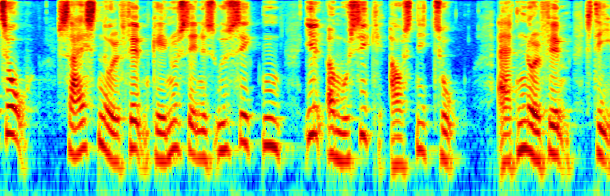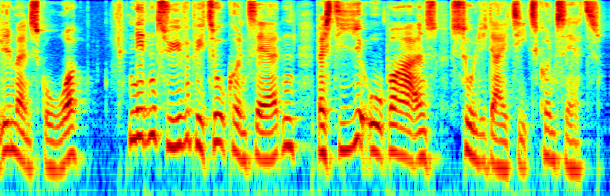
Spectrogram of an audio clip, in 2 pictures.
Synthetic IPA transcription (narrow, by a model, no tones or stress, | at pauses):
t͡sʰo̝̰ː | sɑ̈ɪsd̥n̩ɔ̽lfem̰ɡ̥enusen̰əsuðˠse̝ɡ̥̚d̥n̩ʔil̰ɒ̽musiɡ̥ʔɑ̈ʊsnid̥̚t͡sʰo̝̰ː | ʔæd̥n̩nɔ̽lfem̰sd̥e̝̰ːl̩mæn̰sɡ̥oːɐ | ne̝d̥n̩t͡sʰyːʋəpʰe̝̰ːt͡sʰo̝̰ːkʰɔ̽nsæɐd̥n̩b̥æsd̥iːəʔo̝b̥əʁɑ̈n̩sːo̝lid̥ɑ̈ʁit͡sʰe̝̰ːd̥skʰɔ̽nsæɐd̥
